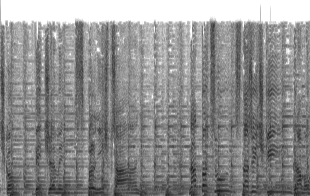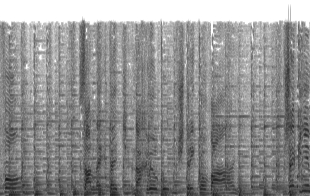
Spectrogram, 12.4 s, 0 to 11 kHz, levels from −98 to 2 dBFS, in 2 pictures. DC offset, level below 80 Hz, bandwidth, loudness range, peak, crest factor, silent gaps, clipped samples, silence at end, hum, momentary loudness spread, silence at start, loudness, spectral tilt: 0.5%; -32 dBFS; 10.5 kHz; 2 LU; 0 dBFS; 16 dB; none; under 0.1%; 0 s; none; 9 LU; 0 s; -15 LUFS; -3 dB/octave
